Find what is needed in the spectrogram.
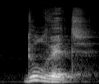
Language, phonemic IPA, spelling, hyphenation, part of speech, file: Dutch, /ˈdul.ʋɪt/, doelwit, doel‧wit, noun, Nl-doelwit.ogg
- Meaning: target (something or someone at which one aims), prey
